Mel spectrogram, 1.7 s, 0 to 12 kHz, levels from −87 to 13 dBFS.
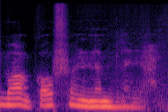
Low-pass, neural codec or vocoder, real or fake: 10.8 kHz; codec, 16 kHz in and 24 kHz out, 0.6 kbps, FocalCodec, streaming, 2048 codes; fake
